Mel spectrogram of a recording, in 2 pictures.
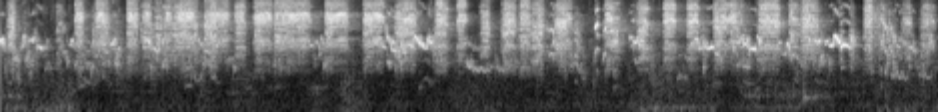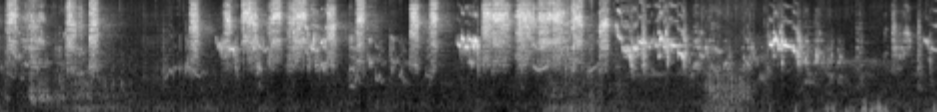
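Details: Happy budgies chirping almost continuously, a rapid, scratchy, buzzing chatter with short chirps mixed in and one brief pause.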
